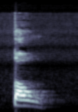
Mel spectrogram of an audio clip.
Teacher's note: O tom é o mais forte. E ele é a penúltima. E para ele ser a penúltima, ele vai ser uma paroxítona, porque a última é o bo, que foi a última que eu escrevi.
